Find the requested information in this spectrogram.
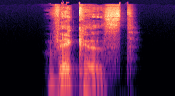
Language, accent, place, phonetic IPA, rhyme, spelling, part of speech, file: German, Germany, Berlin, [ˈvɛkəst], -ɛkəst, weckest, verb, De-weckest.ogg
- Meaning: second-person singular subjunctive I of wecken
